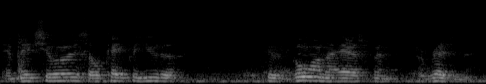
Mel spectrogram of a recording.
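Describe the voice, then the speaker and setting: Amid noticeable background noise and audible room echo, a man speaks at a fairly high pitch and a moderate pace. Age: 70s. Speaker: health educator. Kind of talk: motivational talk to audience. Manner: animated.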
